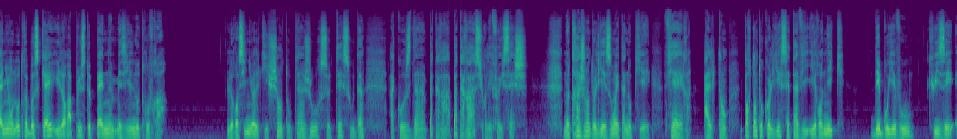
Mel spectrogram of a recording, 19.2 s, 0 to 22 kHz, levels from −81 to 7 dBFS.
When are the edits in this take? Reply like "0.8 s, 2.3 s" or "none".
8.5 s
